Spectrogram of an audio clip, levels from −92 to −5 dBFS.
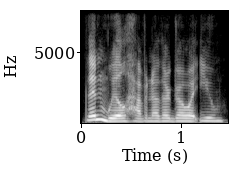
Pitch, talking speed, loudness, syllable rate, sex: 205 Hz, 285 wpm, -16 LUFS, 6.6 syllables/s, female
